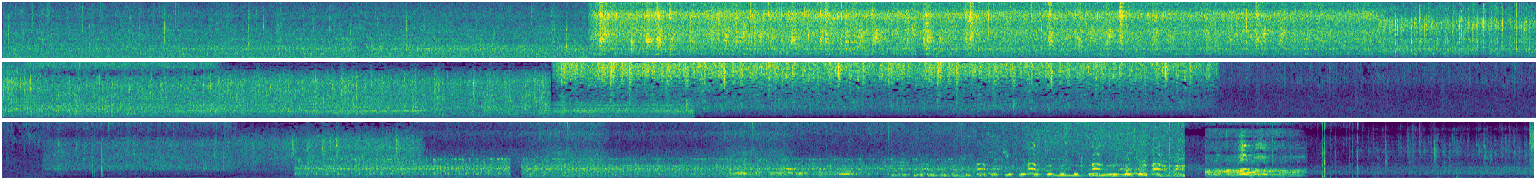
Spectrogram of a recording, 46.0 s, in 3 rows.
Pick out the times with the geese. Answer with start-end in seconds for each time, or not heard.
38.0-43.8.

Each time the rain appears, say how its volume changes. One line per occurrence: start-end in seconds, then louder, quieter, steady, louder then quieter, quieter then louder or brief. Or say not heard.
0.0-45.9 quieter.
